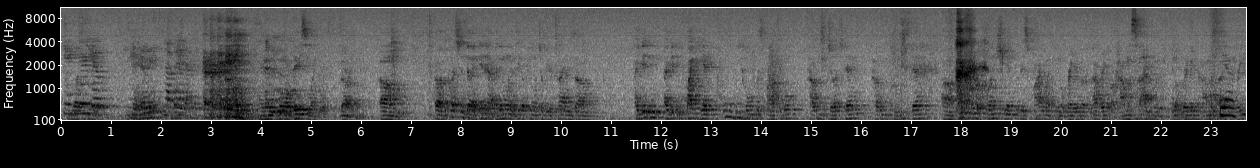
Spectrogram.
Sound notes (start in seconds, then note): 2.6 speaks quietly without mic; 2.8 clears throat; 19.7 speaks quietly without mic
